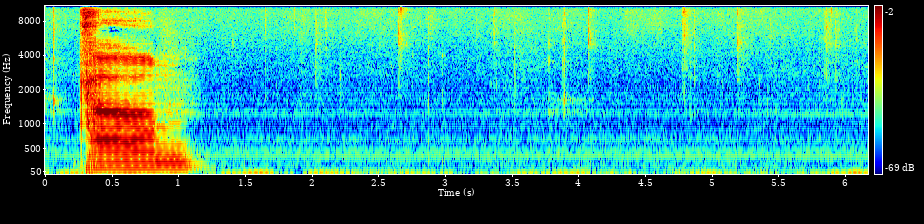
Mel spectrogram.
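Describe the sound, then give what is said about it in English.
A clock ticks steadily and faintly in the background for several seconds, following a brief loud voiced sound at the very start. “We can put a clock up on the wall, speed it up a little bit.”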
